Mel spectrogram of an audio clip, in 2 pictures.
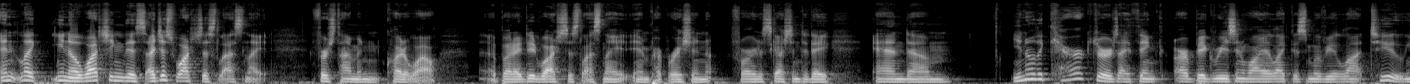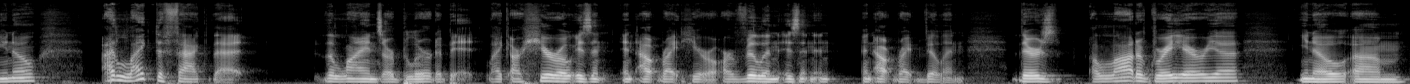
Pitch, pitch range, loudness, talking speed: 130 Hz, 120-150 Hz, -17 LUFS, 185 wpm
